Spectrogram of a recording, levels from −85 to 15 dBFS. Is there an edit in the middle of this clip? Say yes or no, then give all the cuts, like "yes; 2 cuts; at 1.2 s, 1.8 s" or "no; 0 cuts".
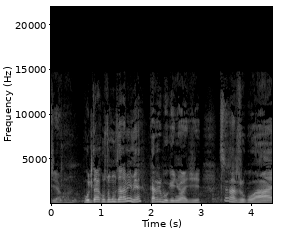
yes; 2 cuts; at 1.9 s, 3.3 s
